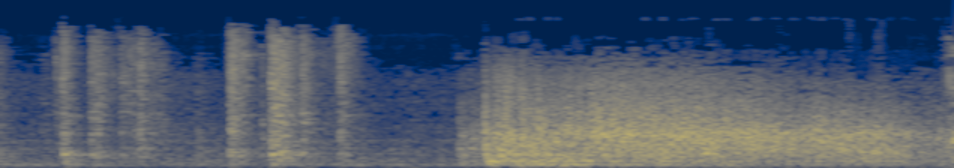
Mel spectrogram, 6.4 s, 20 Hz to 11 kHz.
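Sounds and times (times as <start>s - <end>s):
loud continuous roar: 0.0s - 6.3s
heavy booming blasts: 3.0s - 6.3s.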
